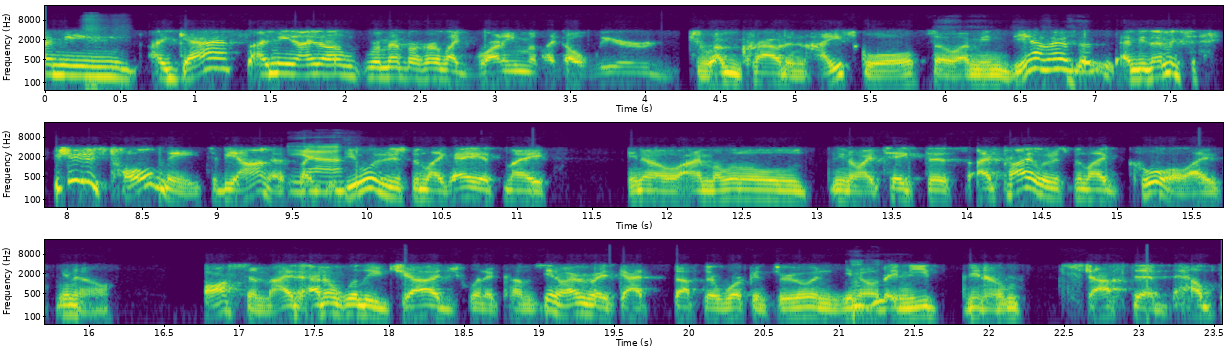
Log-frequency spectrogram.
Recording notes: We get that other person on the phone.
